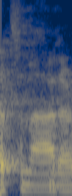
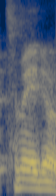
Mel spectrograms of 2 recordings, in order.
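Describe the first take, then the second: First: "tomato" with an open AH, tuh-MAH-toh; British-style tomato. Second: "tomato" with a long AY, tuh-MAY-toh; American-style tomato. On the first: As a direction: say "tomato" with the middle vowel of father. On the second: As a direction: say "tomato" rhyming with potato. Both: Shown as a demonstration. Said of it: "American pronunciation of niching".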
